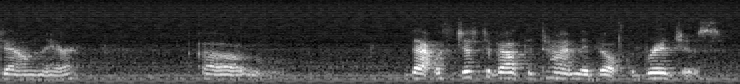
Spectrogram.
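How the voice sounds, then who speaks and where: Noticeable background noise sits behind a woman who speaks at medium pitch with fairly even intonation. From Northern California, Dixon. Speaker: oral history interviewee. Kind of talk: oral history interview. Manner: halting.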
